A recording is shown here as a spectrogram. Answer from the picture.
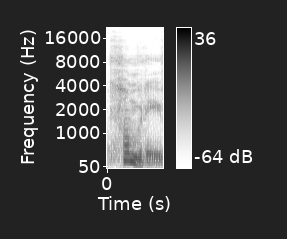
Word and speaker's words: Cymru: walla, meaning foreigner, while the Welsh call it cumry, from the Celtic word for country. It's also in this how do you say that? meaning foreigner, while the Welsh call it Cymru from the Celtic.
